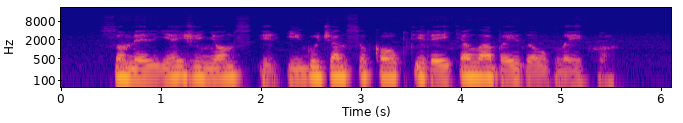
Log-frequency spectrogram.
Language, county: Lithuanian, Panevėžys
